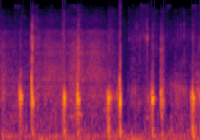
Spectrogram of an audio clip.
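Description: A filly's hooves on an asphalt road, a quick, even clip-clop of about five hoofbeats a second as she moves along under saddle.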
